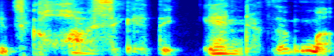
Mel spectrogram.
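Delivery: put-on high, upset, whispered little girl voice. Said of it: "but she's like".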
